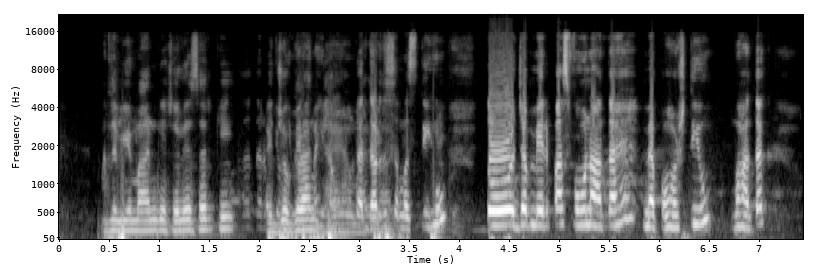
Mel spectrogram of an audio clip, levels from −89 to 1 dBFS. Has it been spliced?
yes; 1 cut; at 2.8 s

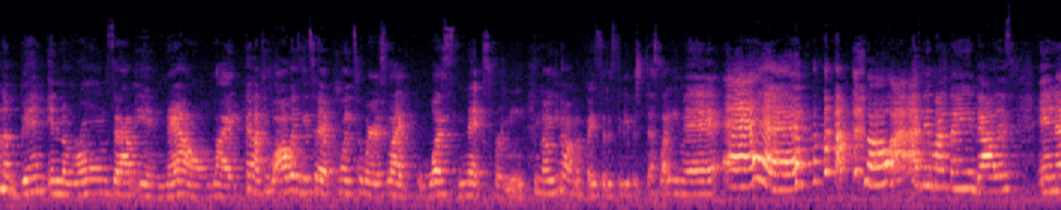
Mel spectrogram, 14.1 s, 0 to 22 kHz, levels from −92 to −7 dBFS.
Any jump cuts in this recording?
yes; 3 cuts; at 3.3 s, 7.2 s, 11.5 s

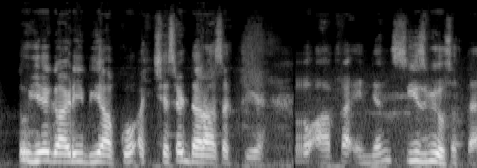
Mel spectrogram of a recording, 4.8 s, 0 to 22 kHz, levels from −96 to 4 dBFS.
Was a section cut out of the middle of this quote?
yes; 1 cut; at 3.0 s

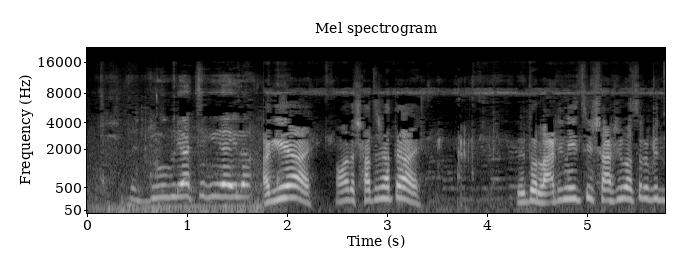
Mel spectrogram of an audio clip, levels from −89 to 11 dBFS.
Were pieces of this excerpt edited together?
yes; 1 cut; at 1.7 s

